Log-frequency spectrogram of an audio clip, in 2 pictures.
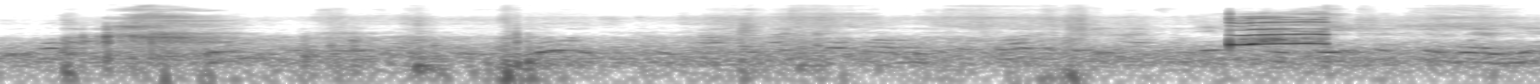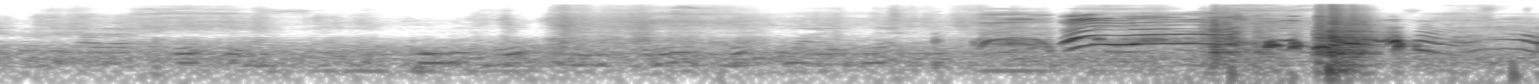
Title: Baby Crying Sounds SOUND EFFECT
